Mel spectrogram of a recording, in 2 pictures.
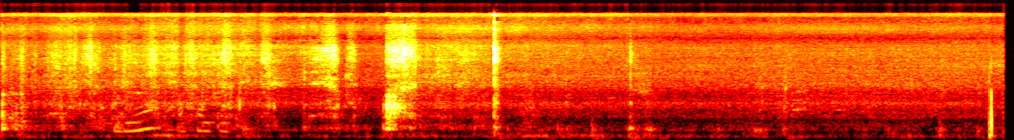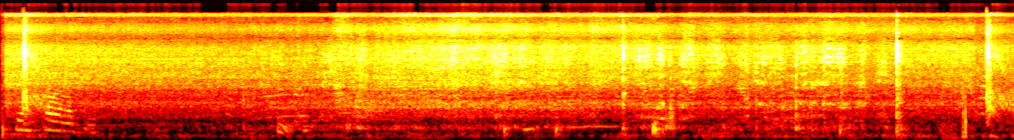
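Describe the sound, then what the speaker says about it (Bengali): Turmeric, peanuts, chili, garlic and onion stir-fry in a pan, a soft steady sizzle with scraping spatula strokes, quiet and close, briefly cut off midway before resuming; faint voices come and go underneath. "কষাইতেছি হলুদ বাদাম মরিচ রসুন আর পেঁয়াজ"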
